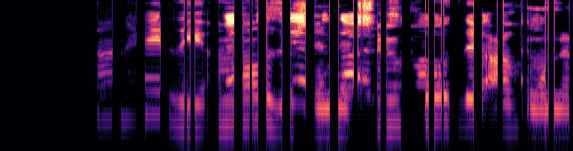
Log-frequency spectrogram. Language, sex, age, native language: Icelandic, other, 18-19, Icelandic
